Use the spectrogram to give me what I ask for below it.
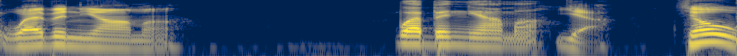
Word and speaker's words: Wembanyama: He's going to come out like Wembanyama. I don't even know how to say his name. Yes! That brother... How do you say his name? Wembanyama.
